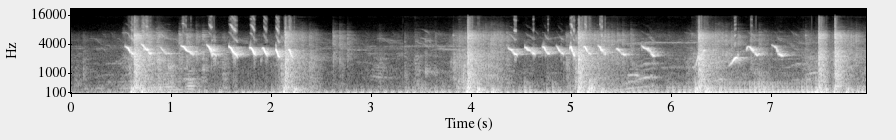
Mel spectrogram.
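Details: Cucak ijo mini in full song: fast runs of descending, slurred whistles, interrupted by loud fluttering and thumping sounds.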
